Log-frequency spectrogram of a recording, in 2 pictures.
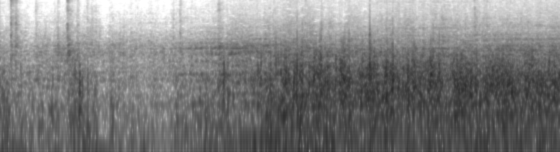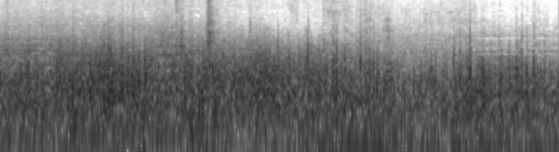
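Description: Wind buffeting the microphone and water rushing past a moving motorboat, with its engine running underneath. It gets louder about a second and a half in and then holds steady.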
